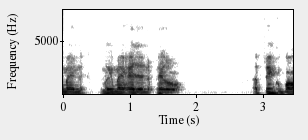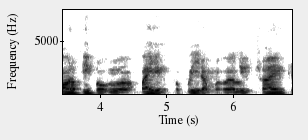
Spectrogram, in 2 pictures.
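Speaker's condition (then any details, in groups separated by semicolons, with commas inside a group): Cerebral palsy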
